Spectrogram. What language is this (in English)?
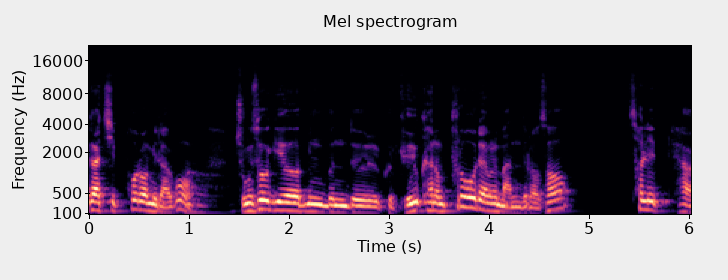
Korean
